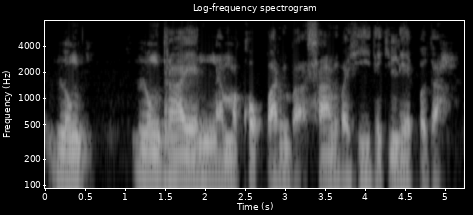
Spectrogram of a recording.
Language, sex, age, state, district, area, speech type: Manipuri, male, 60+, Manipur, Bishnupur, rural, spontaneous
